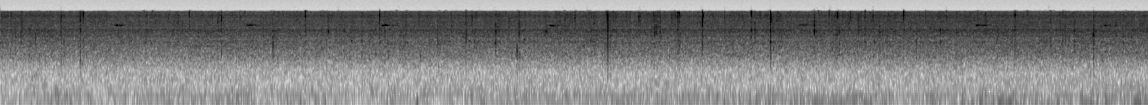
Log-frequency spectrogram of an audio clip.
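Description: Steady rain falling on a flooded pond and the trees above it, an even hiss with scattered sharp drop ticks. A faint, short, high peep recurs every second or two.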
